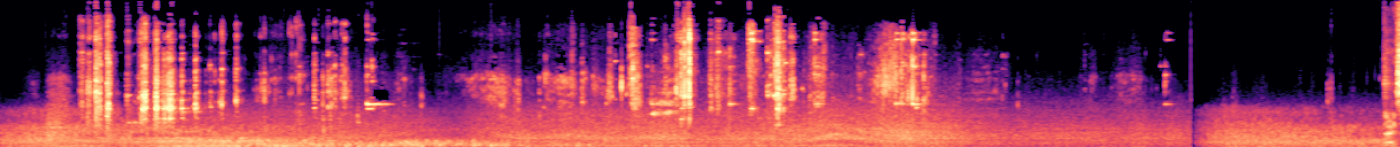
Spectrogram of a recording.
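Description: Steady rushing noise on a climber's body-mounted camera microphone, with many light metallic clinks from the climbing gear on the harness while he jams up a finger crack. The sound drops out briefly about two seconds before the end.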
